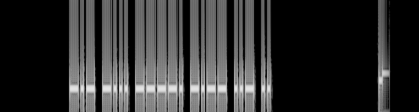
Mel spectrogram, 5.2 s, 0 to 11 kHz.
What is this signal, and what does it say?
Morse code, heard as a keyed tone, about 34 wpm, 700 Hz. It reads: KB9YUI
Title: USA Call Signs Repeated 3x 35wpm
